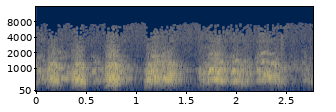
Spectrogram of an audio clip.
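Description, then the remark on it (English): A husky, the Eskimo lead sled dog King, barks loudly in a quick series of about five rough, howling yelps in a steady rhythm, with no voices or other sounds around it. “Wonder Dog King, swiftest and strongest Eskimo lead dogs, blazes the trail through storm and snow for Sergeant Preston as he meets the challenge of the Yukon.”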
